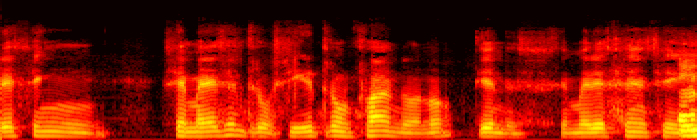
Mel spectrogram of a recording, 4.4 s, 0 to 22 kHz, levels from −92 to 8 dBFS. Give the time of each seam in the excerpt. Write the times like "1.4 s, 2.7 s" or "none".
2.9 s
